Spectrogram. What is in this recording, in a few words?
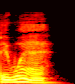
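"beware", British English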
